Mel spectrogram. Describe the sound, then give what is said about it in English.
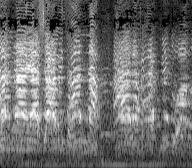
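Syrian children playing games in a former schoolyard, now a center for displaced families: a crowd of young voices shouting and calling out in excited, overlapping bursts. “The sound of Syrian children playing games in the schoolyard, but this isn't a school anymore.”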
